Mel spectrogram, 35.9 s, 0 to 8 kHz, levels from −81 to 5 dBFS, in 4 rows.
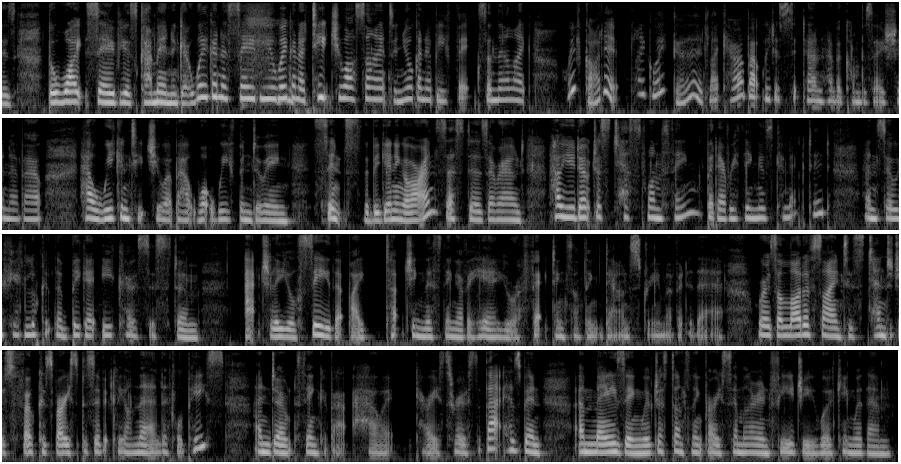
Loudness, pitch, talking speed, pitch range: -29 LUFS, 195 Hz, 235 wpm, 170-235 Hz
